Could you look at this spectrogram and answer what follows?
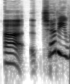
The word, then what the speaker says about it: Chetti: I'm not sure how the Norwegian language shift would have changed the pronunciation of his name, so we're going with the Italian version. Chetti was an interesting figure in his own right.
